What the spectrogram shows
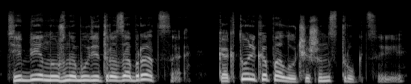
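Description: A man's voice: high-pitched, expressive, moderate pace, mellow, dry recording, studio quality. A man voicing a metallic-voiced crime boss. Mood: cold, menacing. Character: menacing male crime boss on phone. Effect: metallic, altered voice. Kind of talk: audiobook narration.

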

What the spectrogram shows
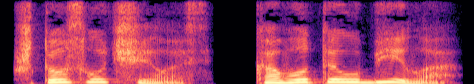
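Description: A brisk, no-nonsense woman lawyer who talks in short, clipped commands, as a female audiobook reader voices her. The tone stays warm and dark. The sound is close and dry. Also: on the high side, big pitch swings, slightly rough, no echo, pitched above the performer's own voice. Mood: curt, tense. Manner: curt, commanding, hushed.

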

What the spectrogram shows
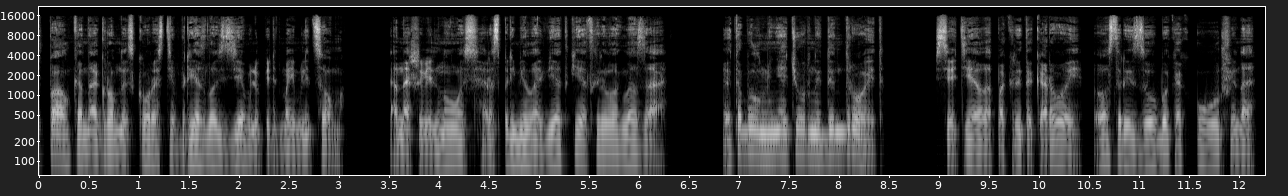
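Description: A man reading a first-person audiobook with an expressive, animated delivery. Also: deep voice, no room sound, clean studio sound. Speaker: audiobook narrator. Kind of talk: scripted first-person narration.

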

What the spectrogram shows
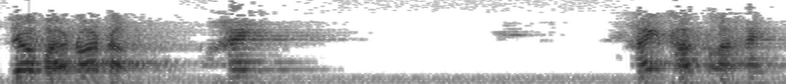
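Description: An older monk preaches a sermon in a high, sharply bright voice. He talks frankly and bluntly, often repeating words to press a point. Soft music sits faintly behind him. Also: normal speed, rough recording. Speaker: Buddhist monk teacher. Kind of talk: dharma talk sermon.

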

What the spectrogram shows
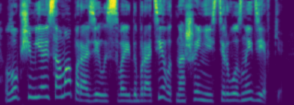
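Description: Expressive woman narrating an audiobook. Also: mid-range voice, fast talker, no room sound, clean studio sound. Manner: lively, expressive reading. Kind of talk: first-person fantasy audiobook narration.

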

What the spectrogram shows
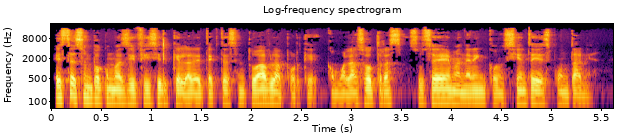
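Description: A man teaching pronunciation in a clear, methodical way, slowing down to demonstrate sounds. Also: lowish voice, mellow. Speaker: Spanish phonetics teacher. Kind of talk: explanatory lesson narration.

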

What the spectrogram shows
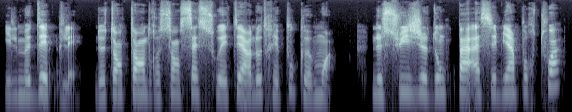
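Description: A woman's voice: medium pitch, moderate pace, pushed and bright, no echo, clean studio sound, lightly acted. A woman playing a stern bossy beggar man. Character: stern poor male beggar, gruff and bossy.

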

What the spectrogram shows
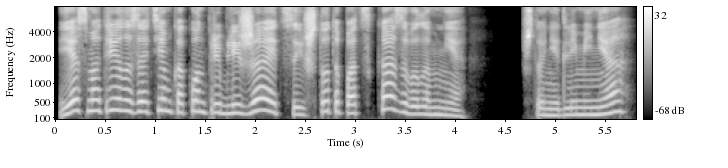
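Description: A woman's voice: a little high, moderate pace, clear, resonant tone, dry recording, clean studio sound. Dramatic woman reading an audiobook. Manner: emotional, dramatic storytelling. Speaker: audiobook narrator. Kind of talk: first-person scripted narration.

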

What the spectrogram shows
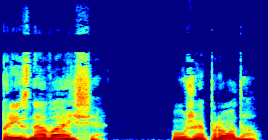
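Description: A man voicing a stern, shrewd middle-aged woman who speaks slowly and cuttingly. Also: on the high side, animated, a little mellow, dry recording. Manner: slow, cutting, steely.

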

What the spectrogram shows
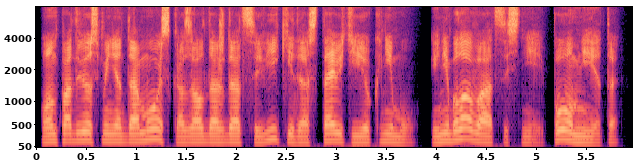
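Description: A man reading an audiobook, voicing a menacing, brutal young man who speaks loudly and bluntly. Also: on the high side, brisk, dry recording, clean studio sound, close to an everyday voice. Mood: threatening. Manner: loud, blunt and threatening.

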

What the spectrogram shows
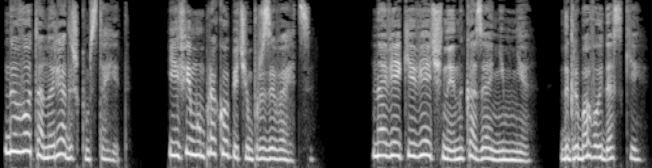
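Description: A reader voicing a weary, sharp-tongued frontier wife in an audiobook, scolding and worried. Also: mid-range voice, lively intonation, no room sound, clean studio sound, pitched above the performer's own voice, close to an everyday voice. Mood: wry, bitter. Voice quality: scolding, quick to anger. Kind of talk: audiobook character voice.

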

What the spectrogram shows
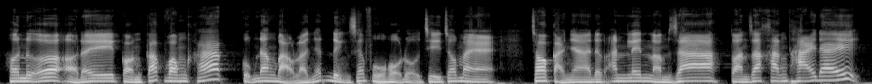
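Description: A man playing a sly schemer who coaxes a ghost in a smooth, persuasive way. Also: a little high, animated, normal speed, a bit bright, voice pushed up. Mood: coaxing. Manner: coaxing, smooth-talking.

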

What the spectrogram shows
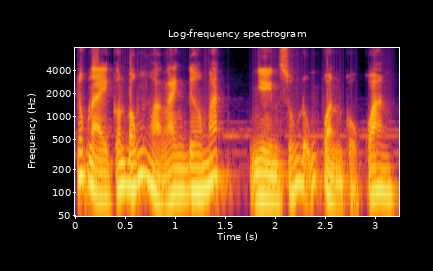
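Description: A man's voice: on the low side, brisk, soft background music. A man narrating a horror story expressively, building suspense. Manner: expressive, rising and falling for suspense.

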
